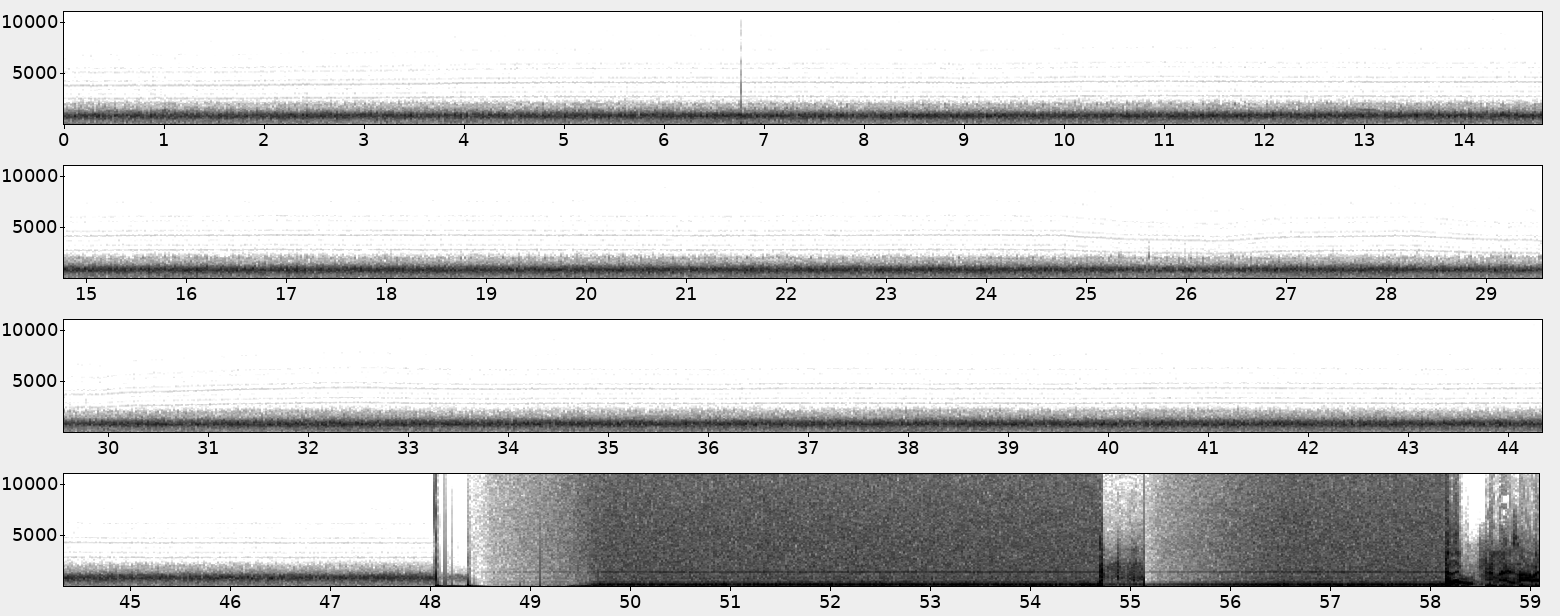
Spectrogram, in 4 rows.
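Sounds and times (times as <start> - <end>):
high-pitched hum: 48.0 - 59.0
aircraft engine idling: 49.2 - 59.0.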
